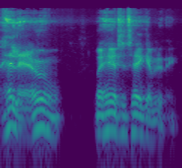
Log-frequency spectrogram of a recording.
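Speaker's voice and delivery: lightly voiced posh British RP; mock upper-class RP accent. British colonizer announcing himself to the world, posh RP accent. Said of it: "that kind of R P".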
